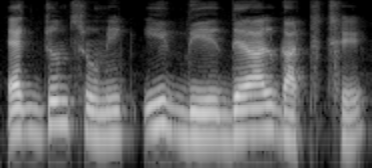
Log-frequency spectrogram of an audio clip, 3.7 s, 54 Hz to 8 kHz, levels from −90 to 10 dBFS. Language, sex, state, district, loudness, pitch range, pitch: Bengali, male, West Bengal, Alipurduar, -18 LUFS, 140-165 Hz, 150 Hz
